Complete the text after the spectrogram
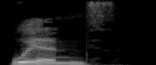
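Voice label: "winds", British English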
